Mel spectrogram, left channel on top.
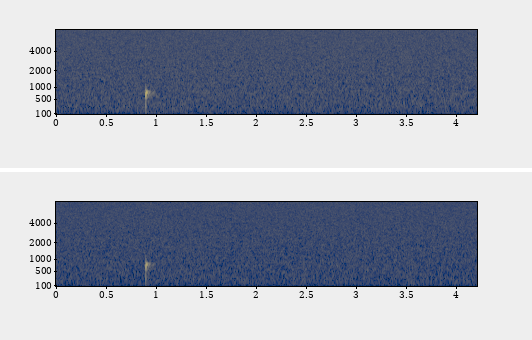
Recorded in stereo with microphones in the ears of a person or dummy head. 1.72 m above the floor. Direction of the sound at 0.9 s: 20° left (ahead or behind).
